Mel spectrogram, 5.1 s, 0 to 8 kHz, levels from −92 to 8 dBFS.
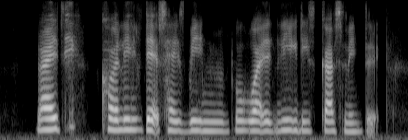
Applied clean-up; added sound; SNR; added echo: neural diffusion model UNIVERSE++.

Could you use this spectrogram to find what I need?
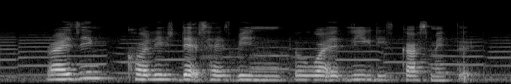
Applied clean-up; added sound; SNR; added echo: none; Trumpet; 17 dB; none.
